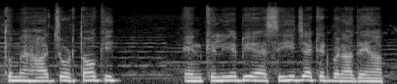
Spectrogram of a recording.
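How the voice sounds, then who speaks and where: A man's voice: high-pitched, flat delivery, normal speed, warm tone, soft background music, close to an everyday voice. A man voicing a humble, polite young laborer in a cartoon. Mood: pleading. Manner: polite, pleading. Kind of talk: cartoon voice acting.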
